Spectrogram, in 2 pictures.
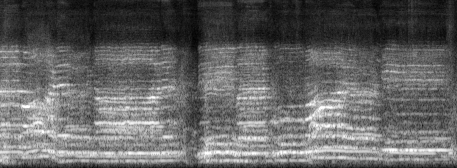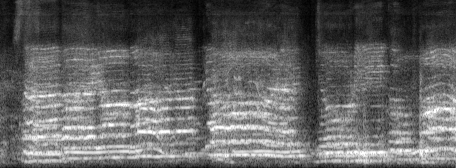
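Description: Congregation singing a hymn together without accompaniment, in sung lines with short pauses between them.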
